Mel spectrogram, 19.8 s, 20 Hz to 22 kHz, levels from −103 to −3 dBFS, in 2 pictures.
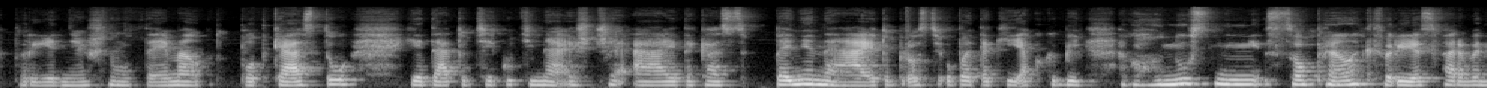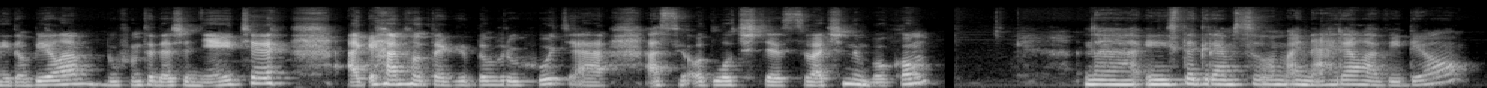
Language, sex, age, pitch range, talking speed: Slovak, female, 20-39, 165-195 Hz, 145 wpm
